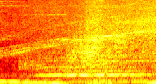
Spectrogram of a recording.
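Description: Studio logo sound effect built like a revving engine: a rising whine over a deep rumble, growing louder toward the end.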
